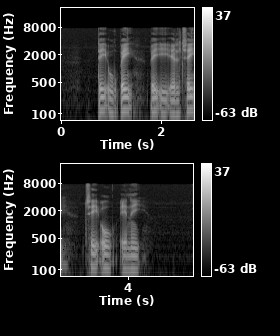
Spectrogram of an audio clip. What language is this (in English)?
Danish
